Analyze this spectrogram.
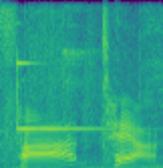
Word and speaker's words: Vater: Y el padre, Vater. La V como una F. Vater y la R al final como una A.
